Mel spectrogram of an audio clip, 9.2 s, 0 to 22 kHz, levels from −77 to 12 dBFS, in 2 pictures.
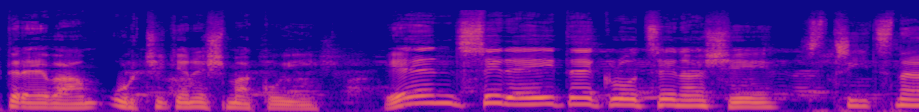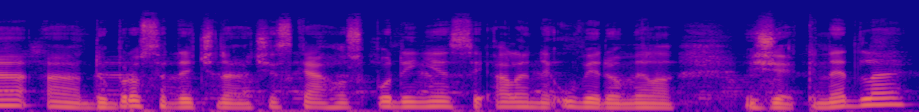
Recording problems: echo of what is said; faint; throughout; 560 ms later, 20 dB below the speech

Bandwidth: 15.5 kHz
